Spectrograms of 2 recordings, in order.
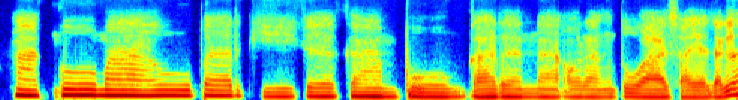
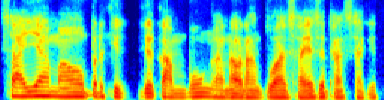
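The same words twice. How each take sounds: First: Very slow, drawn-out syllables, almost chanted; mock-gentle Javanese. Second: Said in the usual way. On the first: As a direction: stretch every syllable into an exaggerated polite plea. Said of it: "itu baru lembut". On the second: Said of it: "Mau ngomong aja".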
